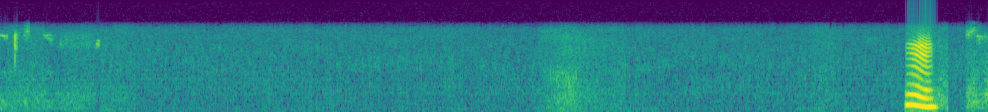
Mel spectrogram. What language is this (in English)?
Santali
